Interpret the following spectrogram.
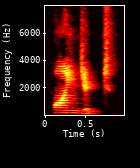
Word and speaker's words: pungent: So, once again, pronounce it correctly, say pungent.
